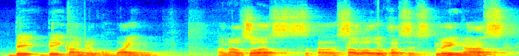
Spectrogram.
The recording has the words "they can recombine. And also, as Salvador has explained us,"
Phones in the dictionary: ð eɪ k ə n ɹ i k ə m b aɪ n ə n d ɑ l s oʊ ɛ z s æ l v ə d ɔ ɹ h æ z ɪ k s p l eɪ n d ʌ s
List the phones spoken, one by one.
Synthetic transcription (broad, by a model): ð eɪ k ə n ɹ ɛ k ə m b aɪ n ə n ɑ l s oʊ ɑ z s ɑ l b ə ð ɔ ɹ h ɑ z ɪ k s p l eɪ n ʌ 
